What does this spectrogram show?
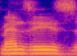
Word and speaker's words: Menzies: friend would you introduce yourself sir ah Mark Menzies um that's how you pronounce the last name uh Rob thank you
